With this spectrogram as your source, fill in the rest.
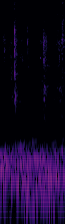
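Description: Young racing pigeons, two pairs of moulting babies, coo in a continuous low throaty murmur close by, with faint fluttering and scuffing noises on top and no talking.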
